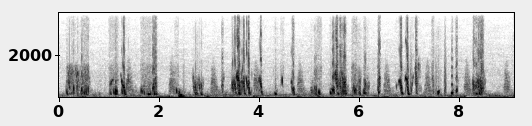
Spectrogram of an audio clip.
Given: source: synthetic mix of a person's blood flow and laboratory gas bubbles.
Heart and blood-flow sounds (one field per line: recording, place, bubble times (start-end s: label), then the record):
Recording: Doppler ultrasound of blood flow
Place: subclavian vein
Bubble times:
0.13-0.62 s: bubbles
1.00-1.43 s: bubbles
1.63-2.00 s: bubbles
2.31-2.40 s: bubbles
2.66-2.90 s: bubbles
3.25-3.33 s: bubbles
3.43-3.87 s: bubbles
3.96-4.12 s: bubbles
4.29-4.39 s: bubbles
4.42-4.50 s: bubbles
4.63-4.74 s: bubbles
5.02-5.26 s: bubbles
5.40-5.80 s: bubbles
5.85-6.21 s: bubbles
6.37-6.44 s: bubbles
6.73-7.25 s: bubbles
7.45-7.50 s: bubbles
7.55-7.66 s: bubbles
7.83-8.00 s: bubbles
8.25-8.55 s: bubbles
From the record:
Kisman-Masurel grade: 243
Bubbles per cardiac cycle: several, 3 to 8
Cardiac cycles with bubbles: 100%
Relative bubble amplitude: loud (0.450 to 0.775)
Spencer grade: 3 (all of the cardiac periods contain showers or single bubble signals, but not dominating or overriding the cardiac motion signals)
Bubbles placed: anywhere in the cardiac cycle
